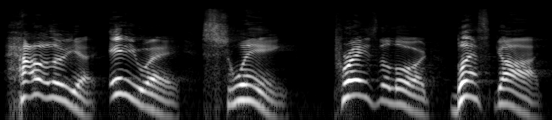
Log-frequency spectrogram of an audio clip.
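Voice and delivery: high, loud preacher's shouts of praise; full-voiced, punched praise shouts; shouted praise. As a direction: shout each phrase out in triumph. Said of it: "He begins to shout".

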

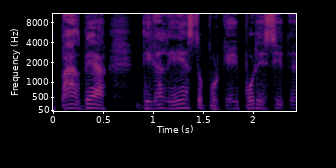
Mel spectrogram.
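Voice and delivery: a meddling brother murmuring advice, hushed; gossiping murmur. Pretend. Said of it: "cuchicheando ahí".

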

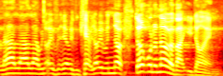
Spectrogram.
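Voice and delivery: hammed-up la la la denial; mock fingers-in-ears. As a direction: disciples refusing to hear, sing-song. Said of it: "We're all like".

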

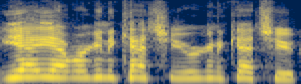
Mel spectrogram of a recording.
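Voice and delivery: high, quick glib reassurance; mock reassuring sisters. Sisters promising to catch their brother, mock reassuring.

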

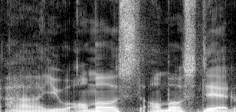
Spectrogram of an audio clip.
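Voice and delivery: low, soft, slow imitation of sadness; sad voice. Agrippa answering Paul as traditionally heard, sad voice. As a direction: say it low and quiet, as if regretful. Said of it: "in a, like, a sad voice".

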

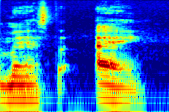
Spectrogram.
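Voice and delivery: soft, low put-on dad voice; lightly put-on talking-to, kept quiet. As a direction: drop low and soft to caution a kid. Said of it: "I put that voice on".

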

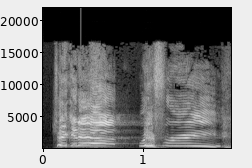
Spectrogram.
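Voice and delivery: high, loud whoop of celebration; excited Silas. Acted. Silas exulting to Paul after the jail doors open, excited shout. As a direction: yell it out, thrilled and triumphant. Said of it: "I just imagine Silas going to Paul".

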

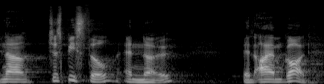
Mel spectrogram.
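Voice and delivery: slow, steady divine reassurance; measured and unhurried, voicing God; slow calm quote. God answers in the car.

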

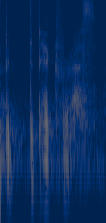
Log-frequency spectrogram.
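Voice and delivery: a hushed whisper; whispered question. Real, not acted. Preacher asks the church what Lewis means, in a whisper. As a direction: drop to a whisper to draw them in.

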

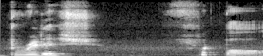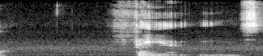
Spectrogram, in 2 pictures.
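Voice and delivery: drawn-out, halting words while typing a search; typing aloud. Real, not acted. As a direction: separate each word with a pause.

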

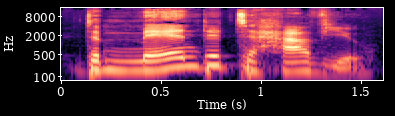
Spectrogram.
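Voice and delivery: demanded drawn out slowly with weight; stress on demanded. Shown as a demonstration. Pastor stressing Jesus' warning to Simon, slow and weighty. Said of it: "and he says it this way".

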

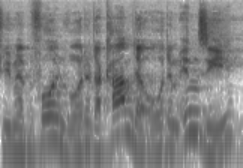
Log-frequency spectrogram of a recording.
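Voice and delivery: usual speaking voice

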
